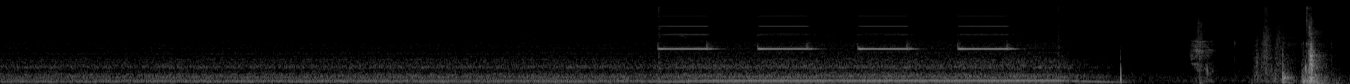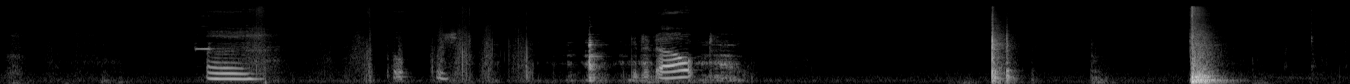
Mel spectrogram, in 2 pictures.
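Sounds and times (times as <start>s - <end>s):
microwave oven humming: 0.0s - 11.2s.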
